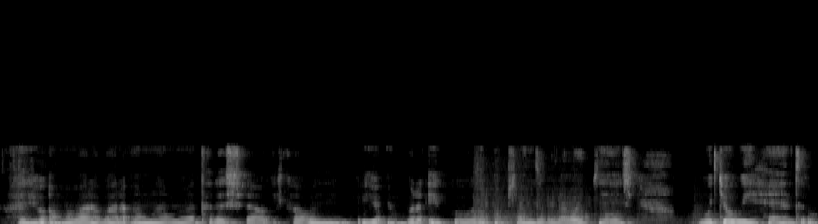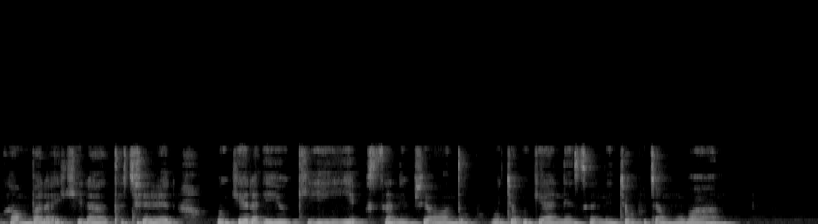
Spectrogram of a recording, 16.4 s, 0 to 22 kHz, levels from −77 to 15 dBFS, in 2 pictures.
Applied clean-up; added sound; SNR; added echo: neural separator model SepFormer DNS4.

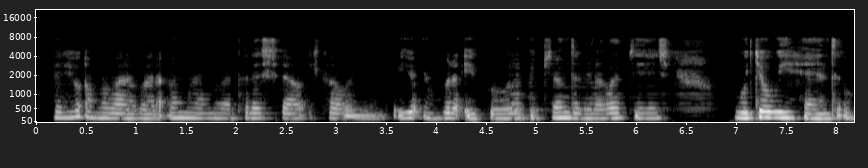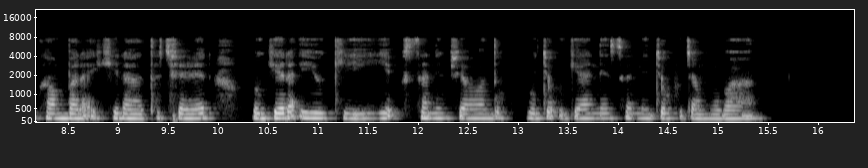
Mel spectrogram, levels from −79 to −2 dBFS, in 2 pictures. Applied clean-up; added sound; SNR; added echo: neural mask model DeepFilterNet 3.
